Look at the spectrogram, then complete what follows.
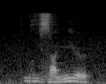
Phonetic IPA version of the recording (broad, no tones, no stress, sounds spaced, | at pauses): ɡʷ i̤ z a nʲ ɵ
